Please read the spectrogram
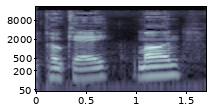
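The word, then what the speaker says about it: Pokémon: the way I realize I'm saying Pokemon and it's actually poke a Mon but I prefer to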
